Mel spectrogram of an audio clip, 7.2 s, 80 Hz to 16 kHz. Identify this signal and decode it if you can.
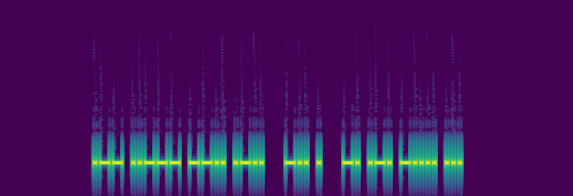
Morse code, heard as a keyed tone, about 32 wpm, 700 Hz. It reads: W2ZL DE NR6S
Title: USA Callsign DE Callsign - 4 Characters - 30wpm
